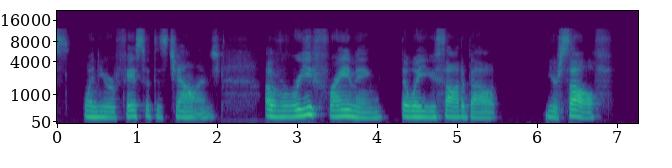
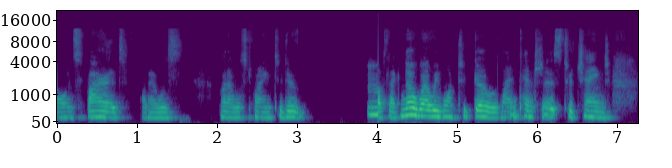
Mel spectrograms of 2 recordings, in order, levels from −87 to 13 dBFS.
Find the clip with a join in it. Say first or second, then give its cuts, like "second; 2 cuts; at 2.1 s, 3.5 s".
second; 1 cut; at 4.0 s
